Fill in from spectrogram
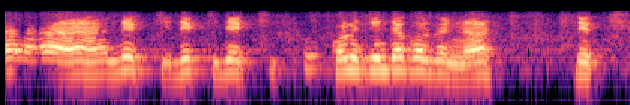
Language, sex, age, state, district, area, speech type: Bengali, male, 60+, West Bengal, Darjeeling, rural, conversation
